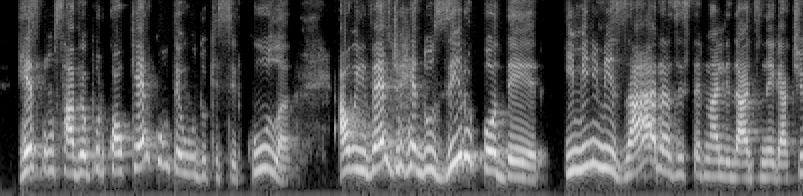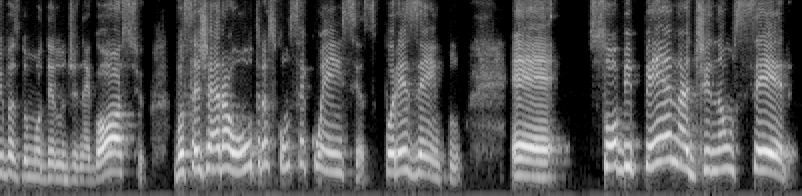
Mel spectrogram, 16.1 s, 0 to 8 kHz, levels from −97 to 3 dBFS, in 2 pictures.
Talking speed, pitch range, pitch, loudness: 125 wpm, 215-315 Hz, 270 Hz, -16 LUFS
